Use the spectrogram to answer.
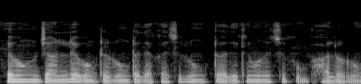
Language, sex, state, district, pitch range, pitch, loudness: Bengali, male, West Bengal, Jalpaiguri, 95-110 Hz, 100 Hz, -21 LUFS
